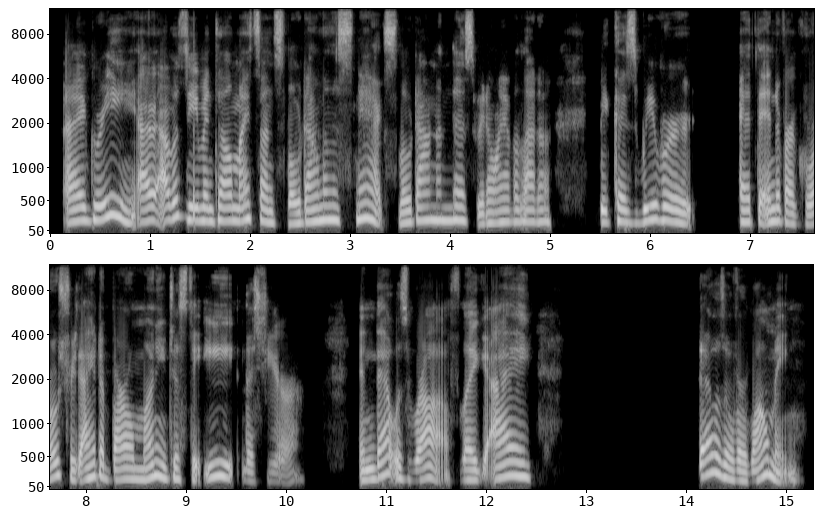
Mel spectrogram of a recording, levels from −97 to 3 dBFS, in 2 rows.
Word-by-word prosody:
I 175 +2 +2
agree. 210 +2 +1
I 180 +3 +2
I - - +2
was 240 +2 -1
even 195 -2 +2
telling 195 0 +1
my 190 +3 +2
son, 190 -6 0
“Slow 155 -1 +1
down 180 +4 +1
on 210 - +2
the 210 - +2
snacks, 220 +2 +2
slow 160 +2 0
down 200 +2 0
on 200 -1 0
this. 200 -2 +2
We 150 - -2
don't 165 +1 -1
have 180 0 -3
a - - -2
lotta 180 0 -2 0.5
"because 175 -1 0
we 190 +5 +1
were 190 -6 +1 0.5
at 180 -1 0
the - - 0
end 185 +2 +2
of 190 - -4
our 155 -2 +1
groceries. 150 +2 -1
I 165 - +3
had 195 +4 +1
to 195 - +1
borrow 160 +1 +1
money 175 +5 +1
just 165 -1 -2
to - - -2
eat 195 0 0
this 135 -2 -5
year, 130 +4 -10 0.6
and 150 +3 +1
that 215 +5 +2
was 160 - -1
rough, 155 +4 -1
like, 150 -1 0
I 200 +2 +2 1.7
that 210 +5 +3
was 245 -7 +2
overwhelming. 150 - 0
185 Hz, 200 wpm, -22 LUFS, 160-205 Hz, 1.7 s, I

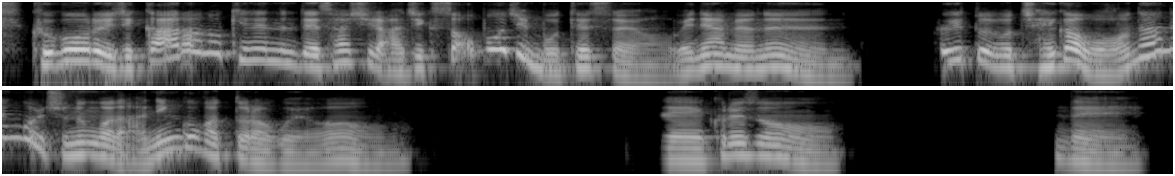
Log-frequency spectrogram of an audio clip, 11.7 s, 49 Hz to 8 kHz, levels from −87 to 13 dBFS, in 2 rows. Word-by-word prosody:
그거를 435 +2 +7
이제 - - 0
깔아놓긴 350 -11 +1
했는데 200 -8 +1
사실 205 +3 -1
아직 125 +5 -4
써보진 435 - +1
못했어요. 115 - -3
왜냐하면은 140 - -1 0.4
그게 210 +4 +1
또 - - +2
뭐 155 -1 0
제가 160 +2 +4
원하는 320 - 0
걸 405 - -2
주는 160 +1 -3
건 145 - +1
아닌 195 +8 -3
거 240 -1 -2
같더라고요. 100 - -7 1.2
네 115 -1 -1
그래서 130 - -4 1.0
네. 95 -8 -9
150 Hz, 275 characters per minute, -21 LUFS, -, 1.2 s, 그거를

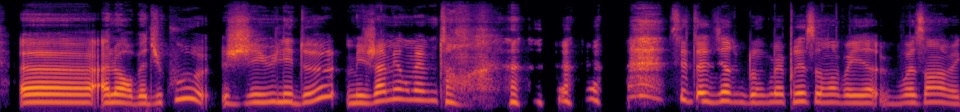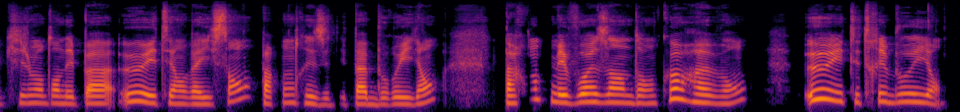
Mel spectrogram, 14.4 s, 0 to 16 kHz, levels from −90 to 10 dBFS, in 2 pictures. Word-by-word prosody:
Heu, 220 - +7 0.5
alors, 225 -2 +4
bah, 205 0 -1
du 215 +3 0
coup, 325 +6 -2 0.2
j'ai 210 +3 +6
eu 235 - -3
les 245 0 0
2 235 - -1 0.2
mais 215 +1 -1
jamais 265 +9 +3
en 315 - -4
même 290 -2 -2
temps. 250 -3 0 1.6
C'est-à-dire 265 -3 +2
que - - -12
donc 230 -1 -6
mes 240 0 -1
précédents 245 -2 0
voya 215 -1 -1
voisins 225 +4 -1
avec 200 -4 -5
qui 215 +3 -7
je 215 - -6
m'entendais 205 -2 -4
pas, 205 +2 +1
eux, 255 +2 0
étaient 210 -1 -1
envahissants, 195 - -1
par 200 -1 -2
contre, 225 0 -9
ils 195 -4 -2
étaient 170 +1 -16
pas 185 +2 +2
bruyants. 185 - -4 0.5
Par 215 -1 0
contre, 320 0 -9
mes 230 -3 +4
voisins 230 0 +1
d'encore 215 +9 -1
avant, 225 +5 -3 0.4
eux 325 - +5
étaient 255 -4 -3
très 250 +2 -2
bruyants. 235 -2 -4
225 Hz, 185 wpm, -23 LUFS, 205-250 Hz, 1.6 s, Heu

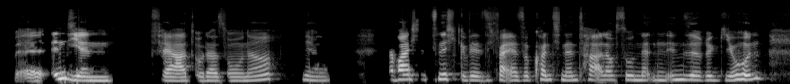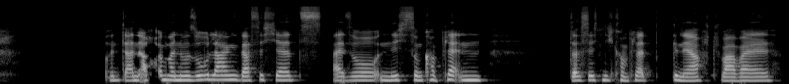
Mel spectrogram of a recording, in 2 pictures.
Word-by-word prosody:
äh, - - +2
Indien 180 - +7 0.4
fährt 175 -1 +3
oder 180 0 +1
so, 175 0 -3
ne? 200 +7 0 0.3
Ja, 200 -3 -3 0.7
da 215 - -1
war 225 0 +10
ich 225 - -5
jetzt 225 +3 -10
nicht 240 0 +2
gewesen. 190 -2 -1
Ich 190 - -14
war - - +6
eher 195 - +1
so 195 +1 -3
kontinental 210 -1 -1
auf 205 0 -2
so 210 0 0
netten 195 -1 -2
Inselregionen 210 +4 +2 1.3
und 195 -1 -7
dann 180 +2 0
auch - - -4
immer 205 -1 0
nur 200 0 0
so 205 +2 -2
lang, 210 0 -1
dass 190 +1 -3
ich 215 0 -9
jetzt, 195 -1 -5
also, 190 +1 -4
nicht 195 +1 -4
so 205 - -3
'n 190 - -5
kompletten 200 -1 -2 0.8
dass 185 0 -3
ich 200 0 -5
nicht 200 -1 -7
komplett 190 -3 -6
genervt 180 -3 -3
war, 175 0 0
weil 175 +1 -3
195 Hz, 165 wpm, -22 LUFS, 185-210 Hz, 1.3 s, war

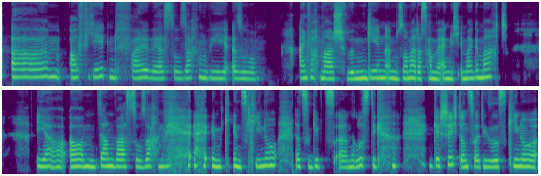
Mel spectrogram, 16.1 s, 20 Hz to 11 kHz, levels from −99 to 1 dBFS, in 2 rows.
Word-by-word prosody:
Ähm, 280 0 0
auf 260 0 -2
jeden 275 0 -4
Fall 250 +1 -3
wär's 235 0 -4
so 235 -1 -6
Sachen 245 +1 -4
wie 235 -1 -4
also, 230 -1 -4 0.6
einfach 250 +1 -2
mal 230 -1 +2
schwimmen 230 +1 +2
gehen 250 +1 +1
im 240 -1 +1
Sommer, 235 +2 +1
das 230 0 0
haben 230 -1 +2
wir 210 - -1
eigentlich 225 -1 -1
immer 235 +1 +1
gemacht. 290 - -1 1.0
Ja, 235 -3 0
ähm, 230 -1 +4
dann 245 0 +3
war's 230 0 +2
so 230 - -1
Sachen 230 +1 -1
wie, 240 - -1 0.5
äh, 260 - +3
im 225 -2 +4 0.2
ins 225 -3 +5
Kino. 255 +4 +1 0.3
Dazu 235 -1 +1
gibt's, 235 +1 +1
äh, 210 - -3
'ne 220 +1 0
lustige 250 0 +1 0.7
Geschichte 255 +1 +3
und 225 - +2
zwar 225 -1 +2
dieses 220 0 +2
Kino 235 -2 +3
235 Hz, 155 wpm, -24 LUFS, 230-255 Hz, 1.0 s, ins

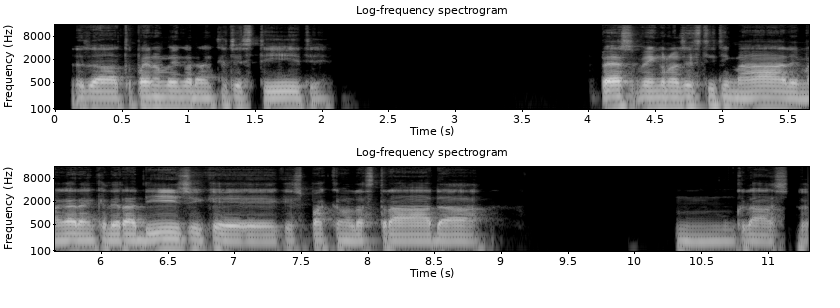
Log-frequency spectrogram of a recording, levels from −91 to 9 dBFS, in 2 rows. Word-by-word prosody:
Esatto, 95 -1 +1
poi 100 - +5
non 100 0 0
vengono 100 -1 +2
anche 95 +2 -6
gestiti. 95 -1 -3 2.0
Spesso 105 0 +7
vengono 100 0 +1
gestiti 105 +1 -2
male, 95 0 +2
magari 95 +1 +3
anche 95 +1 -3
le 95 - +2
radici 95 +1 +1
che 90 -2 0
che 95 - -9
spaccano 95 0 -6
la 90 0 -2
strada. 90 +1 -2 1.4
Un 90 0 -9
classico 90 -1 -8
95 Hz, 110 wpm, -21 LUFS, 90-100 Hz, 2.0 s, Spesso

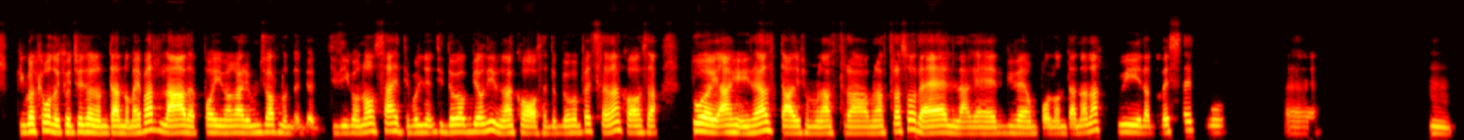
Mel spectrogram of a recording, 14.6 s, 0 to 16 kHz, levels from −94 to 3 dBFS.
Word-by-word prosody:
che 145 - -13
in - - -5
qualche 160 +2 +2
modo 170 -5 +3
i - - 0
tuoi 145 0 -2
genitori 150 -1 +2
non 135 0 -2
t'hanno 135 -2 +4
mai 135 +2 0
parlato, 145 -7 +6
e 130 - -3
poi 140 -1 -1
magari 135 0 +1
un 140 - -6
giorno 145 -2 -2
d 130 - -12
d - - -8
ti 135 - -19
dicono: 135 +2 -2
"Oh 165 - +1
sai 165 +1 0
ti 145 - -13
voglio 145 0 -4
ti 150 0 -11
devo 150 +1 +2
dobbiamo 155 +1 0
dire 185 - -1
una 140 0 +1
cosa, 135 -2 0
ti 130 - -10
dobbiamo 135 +2 -5
confessare 145 -1 -3
una 185 +1 0
cosa, 140 -2 -1 0.3
tu 170 - 0
ha 160 - +8 0.2
hai 145 -2 0
in 135 - -3
realtà 155 -4 +3
diciamo 130 0 -4
un'altra 130 0 -3
un'altra 135 +5 -3
sorella 135 -8 +3
che 125 0 -4
vive 130 0 -5
un 125 +1 -6
po' - - -3
lontana 130 - -4
da 185 +2 -2
qui, 150 -1 -3
da 135 -1 -3
dove 145 +3 -4
stai 185 +5 -7
tu, 140 0 -11 0.6
uhm" 125 0 -15 1.2
Mh. 125 -3 -9
140 Hz, 235 wpm, -22 LUFS, 135-150 Hz, 1.2 s, ha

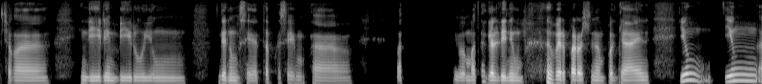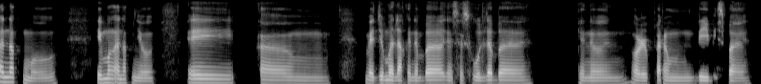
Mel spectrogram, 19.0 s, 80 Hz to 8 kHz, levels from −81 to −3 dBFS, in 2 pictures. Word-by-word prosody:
tsaka 115 -1 -3 0.7
hindi 115 -1 0
rin 115 -2 +1
biro 110 +1 -1
yung 110 -1 -4 0.4
ganung 115 -2 +1
setup 105 -1 -4
kasi, - - -5 0.2
ah, 105 -1 -3 0.6
mat - - -5 0.6
'di 120 - -4
ba 115 - -1
matagal 115 0 +3
din 115 -1 +6
'yong 110 -1 0 0.4
preparasyon 120 -2 +5
ng 105 - -15
pagkain. 115 0 +3 0.4
Yung 215 -1 +2 0.2
yung 205 +2 +2
anak 165 -1 +3
mo, 105 +1 -4 0.5
'yong 140 0 +3
mga 145 - +3
anak 135 - -3
niyo, 105 -1 -2 0.4
eh, 140 -1 +2 0.3
uhm, 115 -2 -3 0.4
medyo 125 0 +2
malaki 120 -1 +3
na 110 -1 -2
ba, 120 +1 +5
nasa 110 - -5
school 115 -1 -2
na 120 - +5
ba, 115 -1 0 0.7
ganun 110 +2 -3
or 115 -5 +3
parang 110 -2 -1
babies 110 0 0
pa? 105 -1 -1
115 Hz, 130 wpm, -26 LUFS, 110-120 Hz, 0.7 s, din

